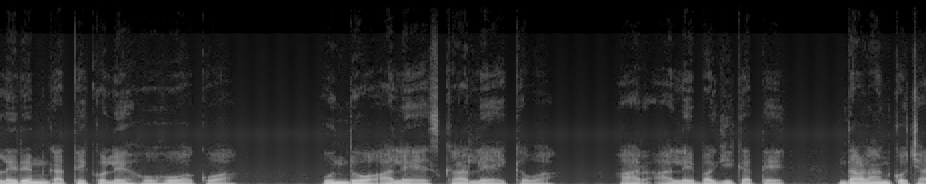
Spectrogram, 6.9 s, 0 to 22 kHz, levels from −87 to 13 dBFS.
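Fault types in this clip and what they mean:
Mains buzz: a steady, raspy buzz runs under the speech for the whole clip, sitting roughly 35 dB below it. It comes from sharp switching spikes, the kind a dimmer, rectifier or unshielded cable lets in, arriving twice per 60 Hz mains cycle. On a spectrogram it shows as a comb of evenly spaced horizontal lines at multiples of 60 Hz, unbroken through pauses. In the waveform, silent gaps show small repeating spikes every 8.3 ms.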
